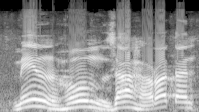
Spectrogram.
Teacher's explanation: منہم زہرۃ, یوں کہ میم اس کو اظہار شفوی کہتے ہیں. شفوی یعنی کہ ہونٹوں سے اظہار کیا جا رہا ہے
